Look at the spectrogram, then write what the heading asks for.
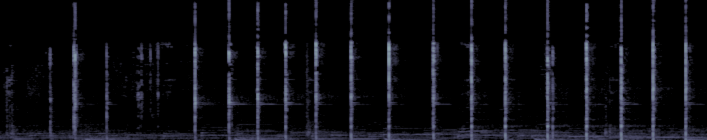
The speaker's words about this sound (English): Put your spile in, just until it's set. The hammer will bounce off when you're deep enough.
